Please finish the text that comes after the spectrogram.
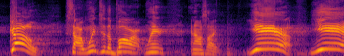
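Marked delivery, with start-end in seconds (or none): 0.1-0.5 sudden high, loud starting call; shouted command. Retold or imitated. Coach starting the workout, shouted command. 3.1-4.3 high, loud lifting yells; psyched-up yell. Retold or imitated. Lifter psyching himself up at the bar, yelling.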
